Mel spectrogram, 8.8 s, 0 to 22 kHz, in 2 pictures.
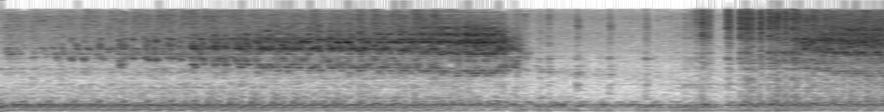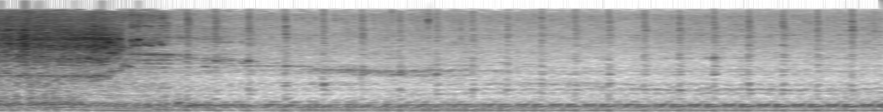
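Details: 1JZ swap just started: choppy, lumpy idle with a high, thin squeal that comes and goes; vacuum stuck at 18 inHg, breaks up around 2500-3000 rpm; owner suspects the turbo and wonders if the idle is a misfire or knock; cause unconfirmed.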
